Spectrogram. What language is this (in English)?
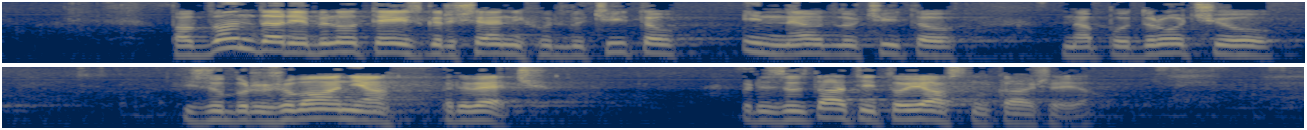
Slovenian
